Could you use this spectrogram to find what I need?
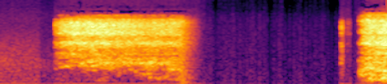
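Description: Forceful exhalation during a yoga breathing exercise that compresses the ribs: one long, rushing, hissy breath out that stops abruptly, then silence before a second breath begins.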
